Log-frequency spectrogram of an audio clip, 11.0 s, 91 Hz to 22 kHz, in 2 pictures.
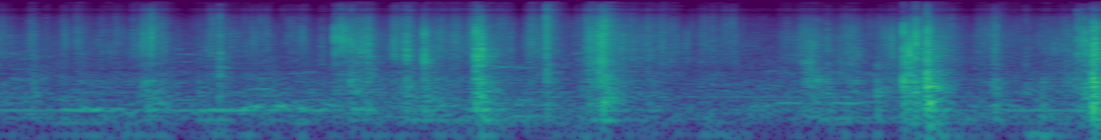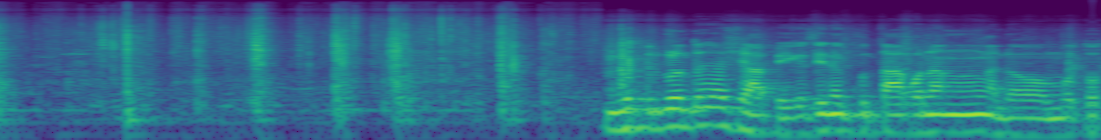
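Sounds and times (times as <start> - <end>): packaging crinkling and tearing: 0.0 - 8.6.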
